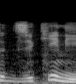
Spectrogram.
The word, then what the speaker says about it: zucchini: It's pronounced zucchini.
